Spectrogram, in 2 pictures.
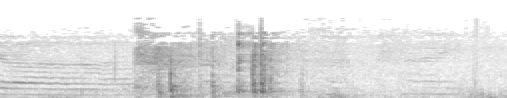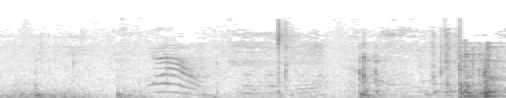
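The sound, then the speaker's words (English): Chairs being fetched, carried and set down: a series of hard knocks, clatters and short scrapes at irregular intervals, with voices murmuring in between. “Oh, and I need some chairs. Let me get some chairs.”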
